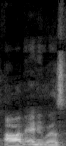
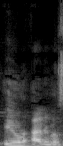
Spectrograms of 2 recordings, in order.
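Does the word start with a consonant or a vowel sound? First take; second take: vowel; consonant. First: The word starts with a plain vowel sound. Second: The word starts with a 'y' consonant sound. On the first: The speaker calls it wrong. "not an animals" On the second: The speaker calls it right. "Correct pronunciation is in animals"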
